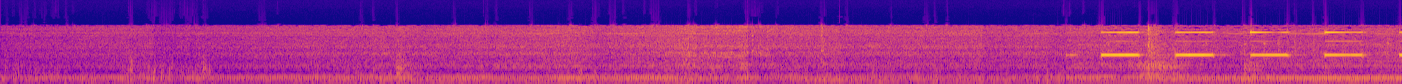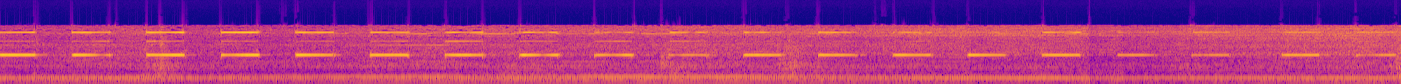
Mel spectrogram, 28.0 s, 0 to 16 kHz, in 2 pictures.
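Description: Casagrande B105NG hydraulic piling drill rig running on its diesel engine while it moves, with a warning alarm starting about a third of the way in and beeping steadily, about one and a half beeps a second. There are occasional short clunks from the machine.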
